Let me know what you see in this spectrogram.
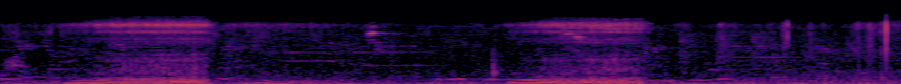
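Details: Loud, rough snoring from a sleeping dog: two long rattling inhalations with quieter breathing between them.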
